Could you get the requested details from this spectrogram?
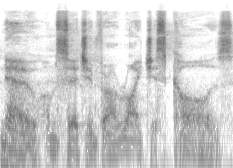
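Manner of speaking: very quiet, murmured Australian action hero voice. Explaining how they do accents by channeling a character: Mad Max voice. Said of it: "channel a character like Mad Max".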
